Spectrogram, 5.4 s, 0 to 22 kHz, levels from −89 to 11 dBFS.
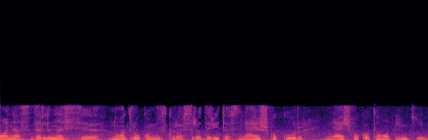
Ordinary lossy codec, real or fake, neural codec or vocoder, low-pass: AAC, 24 kbps; real; none; 5.4 kHz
